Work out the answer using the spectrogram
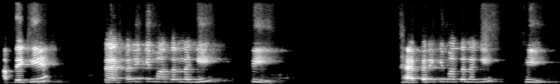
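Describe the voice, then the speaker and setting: A woman's voice: very high-pitched, takes it slowly, pauses often, reverberant, rough recording. A woman school teacher taking a live online class, patiently drilling syllables and checking that the students follow.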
